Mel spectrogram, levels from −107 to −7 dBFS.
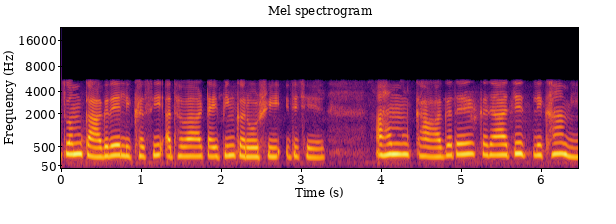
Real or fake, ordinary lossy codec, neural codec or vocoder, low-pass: real; none; none; 5.4 kHz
